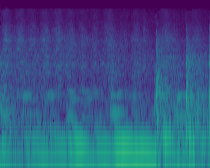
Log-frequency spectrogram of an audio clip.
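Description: Chalk scratching on a blackboard in short drawing strokes, heaviest in the last half second, over quiet background music.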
